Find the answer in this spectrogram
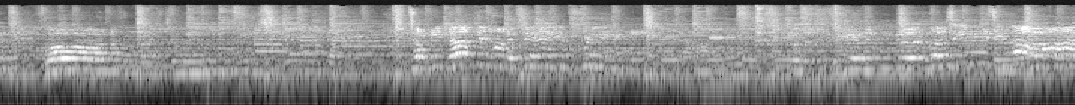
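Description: A live band plays a country-rock song while a singer holds long, sliding notes. It is heard from far back in a large theatre auditorium, so it sounds distant and roomy.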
